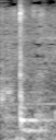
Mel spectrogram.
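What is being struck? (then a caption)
Antique rusted iron cannon. Two sharp knocks on a centuries-old rusted iron cannon that looks like wood or a coconut stump at a glance, struck to show it is iron and not wood. Each knock is a bright, clicky metallic tap with almost no ring, over a faint steady hum. The cannon is solid iron and too heavy to lift.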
